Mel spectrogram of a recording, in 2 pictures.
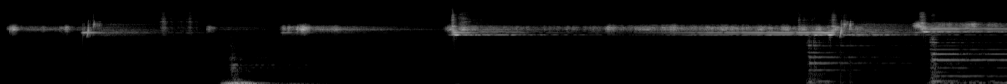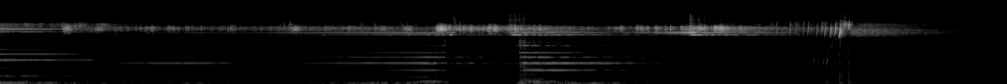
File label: Dialog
